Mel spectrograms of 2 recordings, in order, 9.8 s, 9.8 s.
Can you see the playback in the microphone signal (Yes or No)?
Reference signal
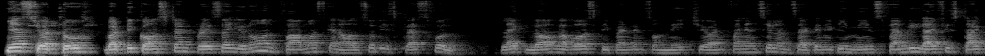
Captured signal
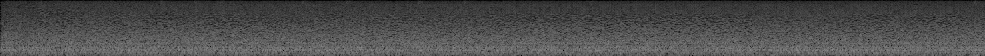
No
